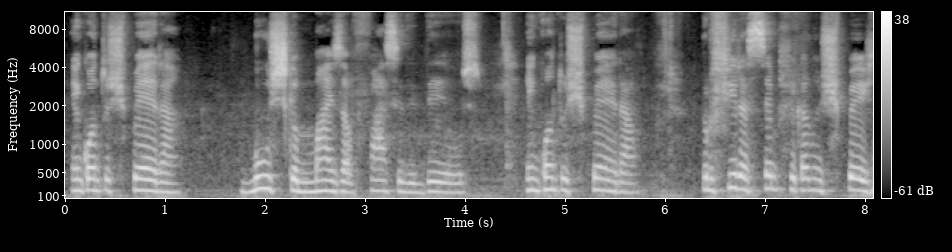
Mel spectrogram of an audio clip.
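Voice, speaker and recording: A woman's voice: lowish voice, warm tone. A woman hosting a faith podcast, affirming her guest and then exhorting listeners in repeated phrases. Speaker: podcast host.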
